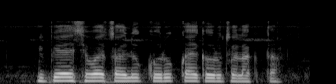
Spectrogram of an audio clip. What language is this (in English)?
Marathi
